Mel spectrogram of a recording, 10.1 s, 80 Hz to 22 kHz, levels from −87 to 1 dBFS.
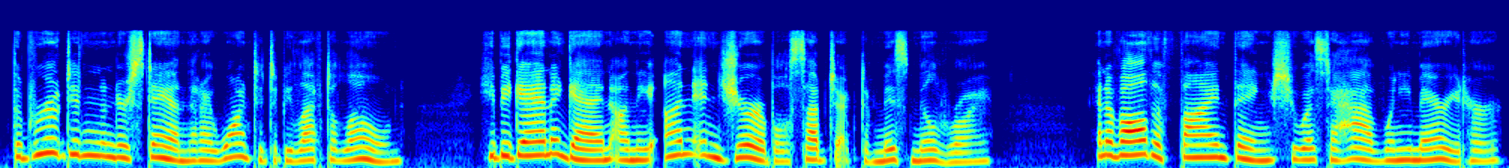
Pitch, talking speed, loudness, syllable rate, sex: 245 Hz, 210 wpm, -19 LUFS, 5.7 syllables/s, female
